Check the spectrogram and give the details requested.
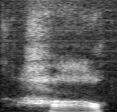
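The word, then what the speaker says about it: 好: 중국 발음에서는 하오, 하오. 우리가 외국어를 배울 때, 중국어를 배울 때 제일 중요한 게 상대가 좋다 소리는 할 줄 알아야 되잖아요.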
